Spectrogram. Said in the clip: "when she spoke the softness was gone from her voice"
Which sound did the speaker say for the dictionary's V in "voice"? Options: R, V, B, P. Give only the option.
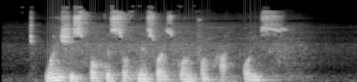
P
